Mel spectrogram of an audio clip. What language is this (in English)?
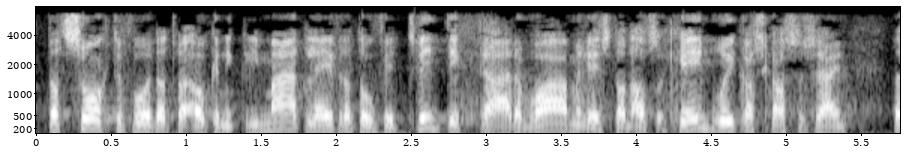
Dutch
